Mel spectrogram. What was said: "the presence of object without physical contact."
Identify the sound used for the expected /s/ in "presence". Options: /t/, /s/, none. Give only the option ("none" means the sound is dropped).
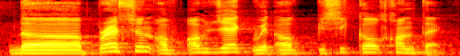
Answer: none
